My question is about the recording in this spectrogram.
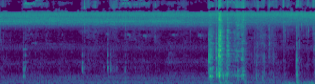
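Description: Kimchi being tipped from a stainless steel bowl into a plastic storage container: light taps and scrapes, then a louder burst of clatter and rustling about four seconds in. A steady high insect chirring runs underneath.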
